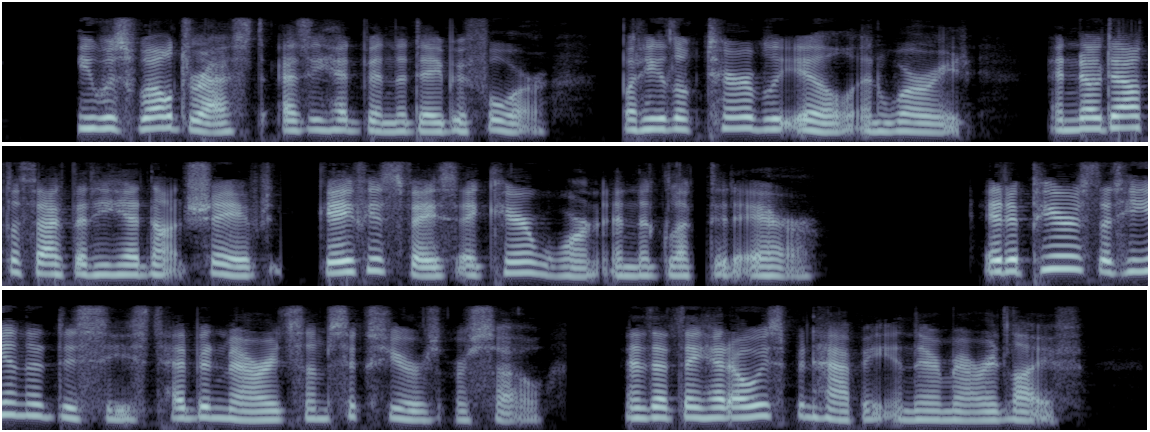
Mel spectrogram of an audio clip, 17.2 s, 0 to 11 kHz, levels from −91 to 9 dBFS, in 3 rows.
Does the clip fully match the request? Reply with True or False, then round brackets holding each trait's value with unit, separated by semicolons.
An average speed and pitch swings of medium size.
False (215 wpm; 4.5 semitones)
